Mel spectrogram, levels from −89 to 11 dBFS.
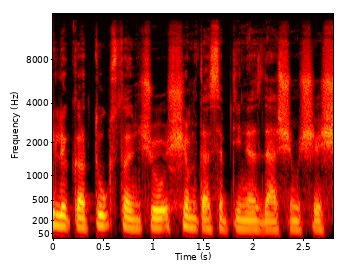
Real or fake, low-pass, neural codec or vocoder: real; 14.4 kHz; none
